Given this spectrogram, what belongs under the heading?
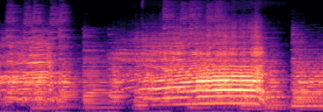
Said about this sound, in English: A cow! It's Moo Moo the cow!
